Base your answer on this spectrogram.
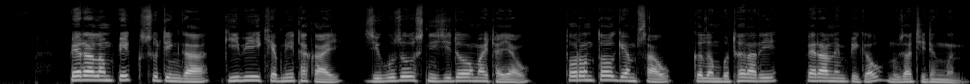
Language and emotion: Bodo, neutral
